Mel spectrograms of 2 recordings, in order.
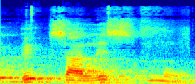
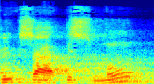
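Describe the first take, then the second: First: The l runs straight into ismu without a break. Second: There is no l sound before ismu. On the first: The speaker calls it right. "tapi bi'salismu" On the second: The speaker calls it wrong. "Caranya membaca yang benar bukan bi'sa ismu"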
